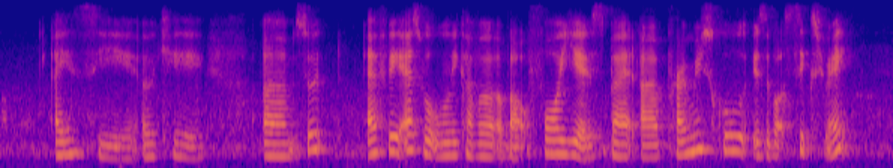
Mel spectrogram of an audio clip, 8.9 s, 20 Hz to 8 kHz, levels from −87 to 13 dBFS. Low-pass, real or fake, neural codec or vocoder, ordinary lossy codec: 7.2 kHz; fake; vocoder, 44.1 kHz, 80 mel bands, Vocos; Opus, 32 kbps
